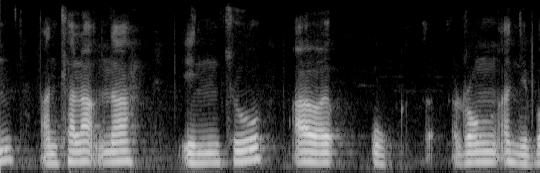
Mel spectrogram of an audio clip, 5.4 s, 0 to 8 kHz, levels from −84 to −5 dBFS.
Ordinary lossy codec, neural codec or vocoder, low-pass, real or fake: Opus, 16 kbps; none; 7.2 kHz; real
